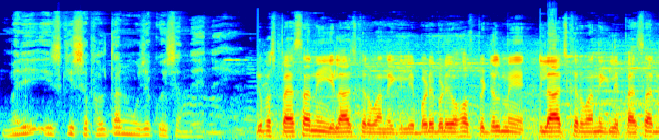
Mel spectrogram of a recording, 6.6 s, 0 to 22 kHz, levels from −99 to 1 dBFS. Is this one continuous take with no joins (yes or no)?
no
